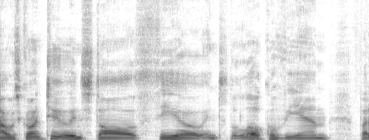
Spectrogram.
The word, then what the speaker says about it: Theia: Why do I keep saying Theo? Of course, it's another unpronounceable made up word. Theia.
